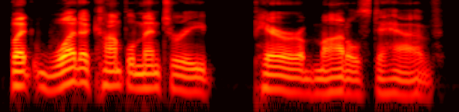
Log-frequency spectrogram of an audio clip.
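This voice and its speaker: A man's voice: low-pitched, normal speed, a little mellow, no echo, clean studio sound. A man hosting a conversational product preview, reading out specs and chatting with enthusiasm about them. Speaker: host presenting an audio gear preview.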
